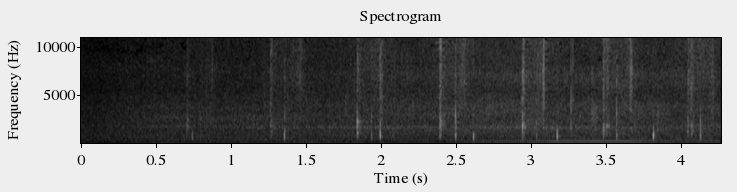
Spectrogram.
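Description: Footsteps walking: light, sharp steps at an uneven pace that grow a little more frequent toward the end, over a faint steady hum.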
